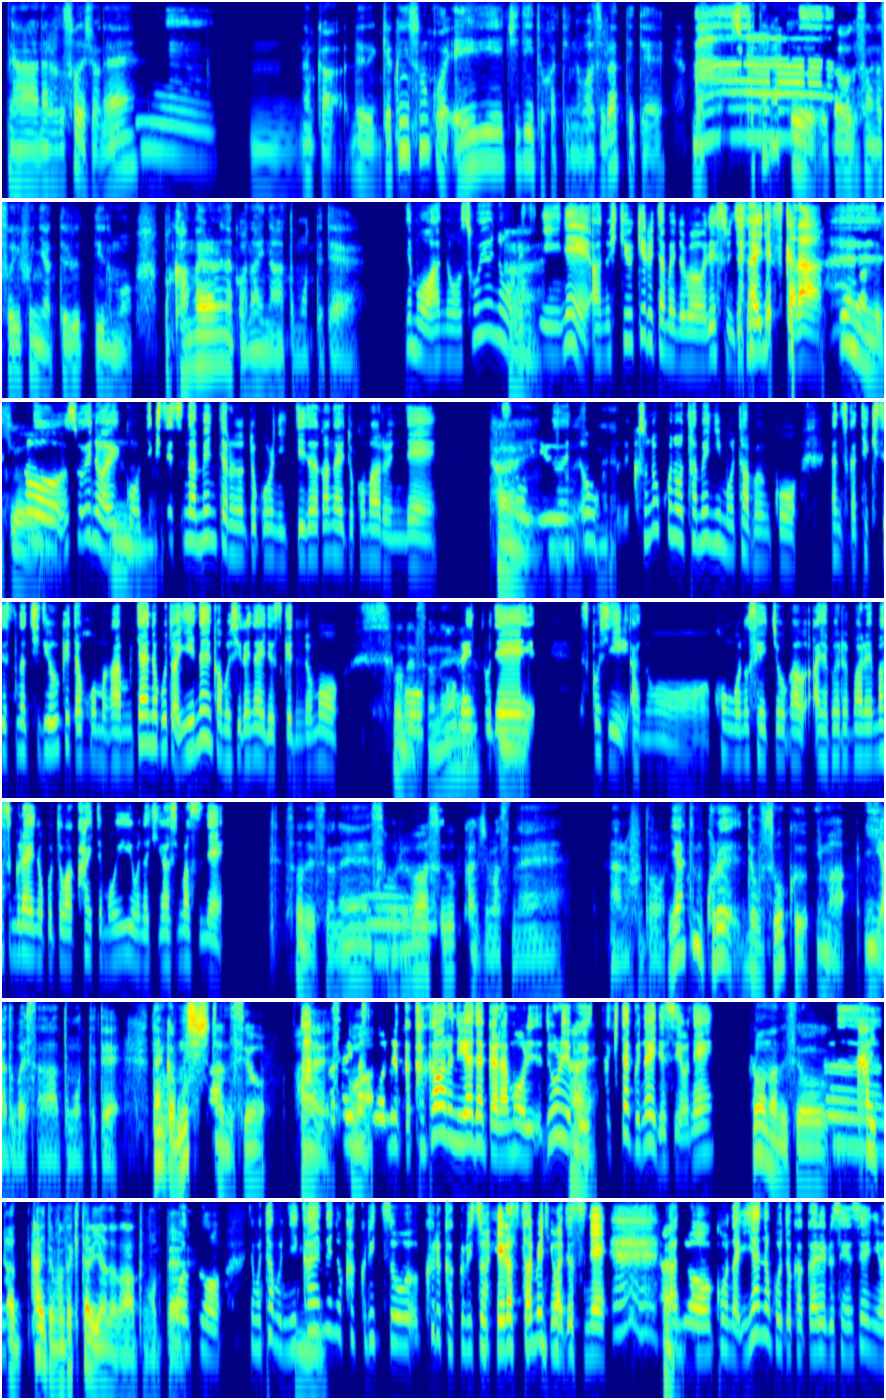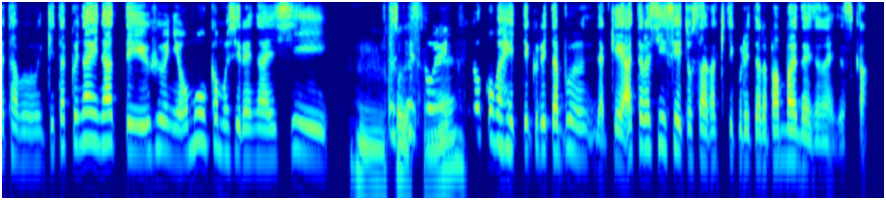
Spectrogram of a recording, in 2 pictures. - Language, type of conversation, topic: Japanese, advice, 職場で本音を言えず萎縮していることについて、どのように感じていますか？
- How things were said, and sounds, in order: tapping; "お母さん" said as "おかおさん"; laughing while speaking: "レッスンじゃないですから"; laughing while speaking: "減らすためにはですね"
